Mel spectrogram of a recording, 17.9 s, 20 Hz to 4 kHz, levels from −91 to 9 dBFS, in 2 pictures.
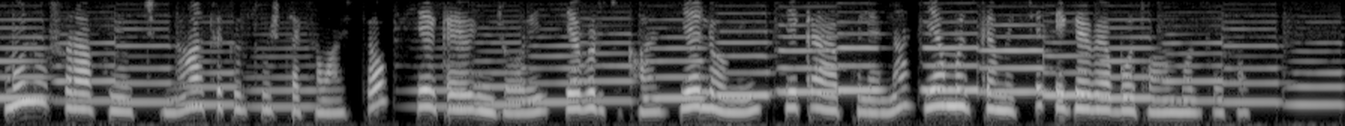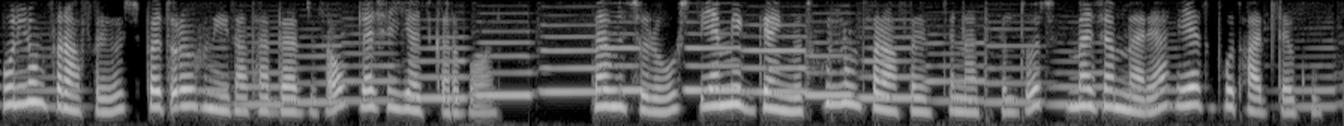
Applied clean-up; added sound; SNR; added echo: none; Wind instrument, woodwind instrument; 7 dB; none.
